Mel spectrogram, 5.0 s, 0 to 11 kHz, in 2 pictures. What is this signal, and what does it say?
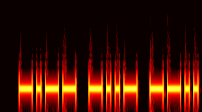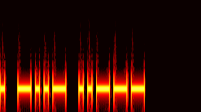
Morse code, heard as a keyed tone, about 22 wpm, 700 Hz. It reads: YX7X2
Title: Code Groups - 5 Letter:Numbers - 22wpm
